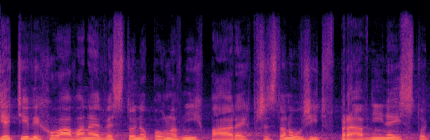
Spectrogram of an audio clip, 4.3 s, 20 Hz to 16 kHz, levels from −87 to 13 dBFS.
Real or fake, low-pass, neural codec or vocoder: real; 14.4 kHz; none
